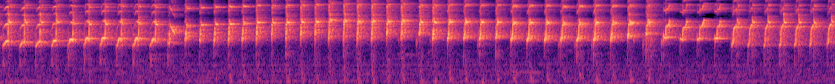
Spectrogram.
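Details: Lovebird, described as a fighter bird, in a long ngekek trill meant to provoke a rival: a continuous, rapid high chatter, roughly eight notes per second, shifting pitch slightly midway and running over six seconds.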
